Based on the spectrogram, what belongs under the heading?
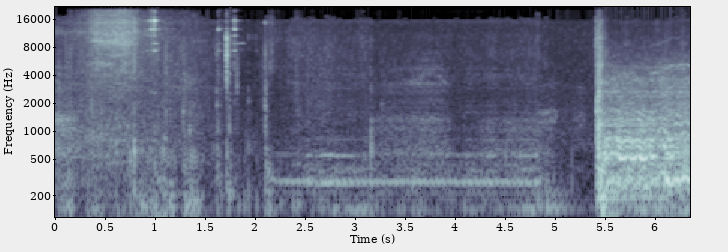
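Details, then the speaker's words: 1985 Jaguar XJS V12, first start attempt after 30 years abandoned, transmission fluid and oil checked: slow starter whine, then rough, uneven stumbling catch on only a couple of cylinders; owner suspects a dead injector. "it's wanting to on a couple cylinders we'll do this a couple times if it doesn't work we'll have to do my little injector trick"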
